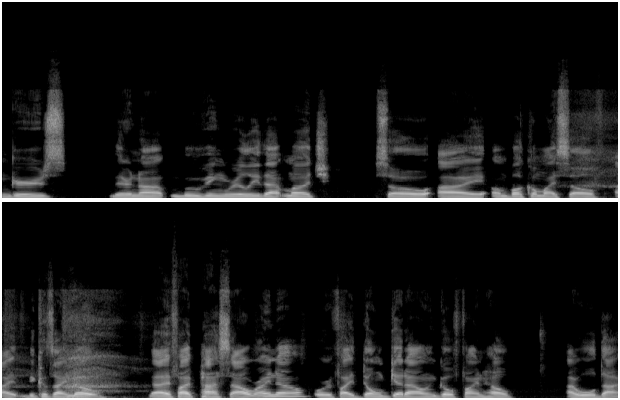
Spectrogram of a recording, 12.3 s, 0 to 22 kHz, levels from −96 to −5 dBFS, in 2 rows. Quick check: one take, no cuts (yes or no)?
yes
